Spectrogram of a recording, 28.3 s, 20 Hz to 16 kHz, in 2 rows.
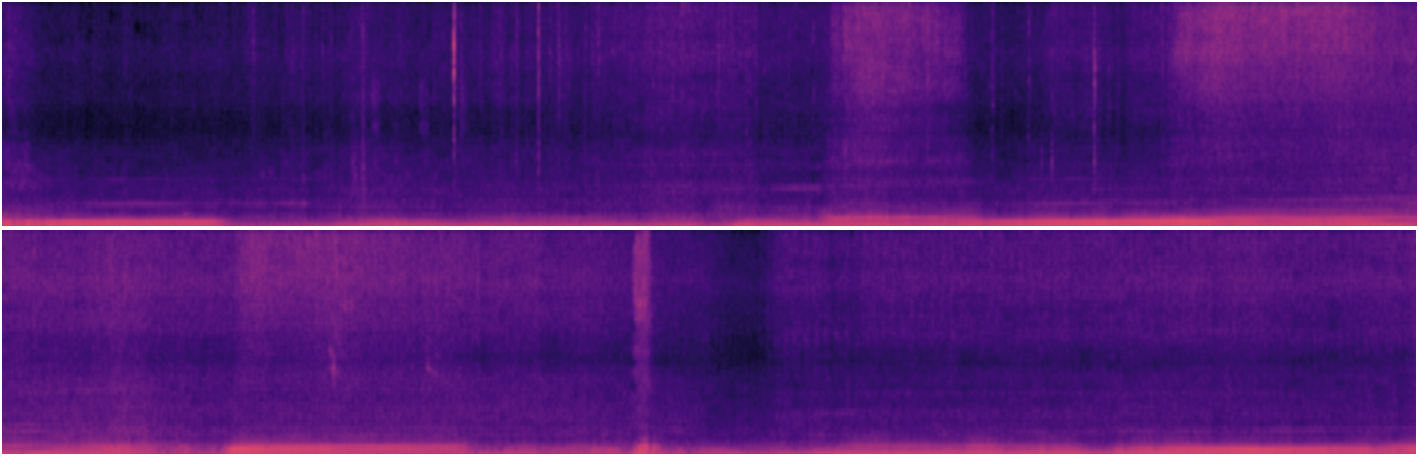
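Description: Nissan 370Z Nismo's 3.7-litre V6 heard from inside the cabin, pulling hard in third gear with its pitch climbing, then falling away as the throttle is lifted for corners, about four times. A brief knock sounds about two-thirds of the way through.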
